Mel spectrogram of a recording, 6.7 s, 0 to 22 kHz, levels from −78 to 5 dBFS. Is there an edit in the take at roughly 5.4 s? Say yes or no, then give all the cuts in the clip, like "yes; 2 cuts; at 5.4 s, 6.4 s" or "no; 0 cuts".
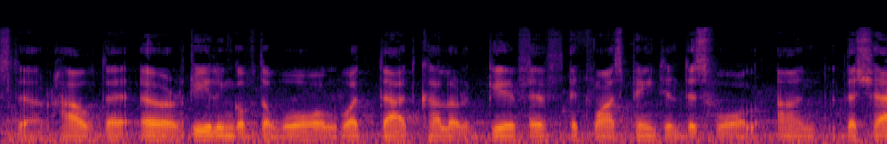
no; 3 cuts; at 1.4 s, 2.7 s, 4.1 s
